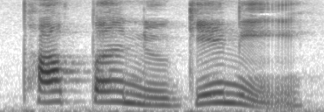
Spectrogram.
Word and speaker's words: Papua New Guinea: that blue end is called Papa New Guinea Papua New Guinea oh great baby you said it that's how you say it and that last one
